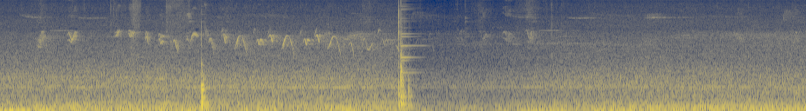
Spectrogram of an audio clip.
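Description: Outdoor ambience: a steady low rumble with a small bird chirping in a quick series of high notes through the first few seconds. Two sharp knocks cut through, about two and four seconds in.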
